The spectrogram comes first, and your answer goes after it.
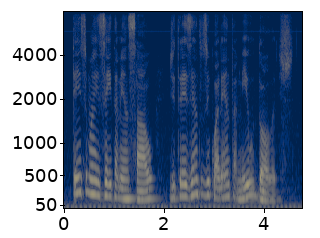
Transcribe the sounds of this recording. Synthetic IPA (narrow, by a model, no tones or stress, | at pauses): t̪ẽj̃sɪũmɐhesejt̪ɐmẽsawd͡ʒɪt̪ɾezẽnt̪ʊzɪkwaɾẽnt̪ɐmiwd̪ɔlɐ̰ɾɪs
